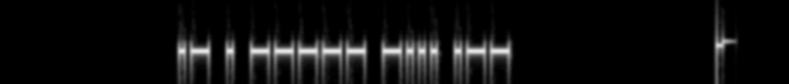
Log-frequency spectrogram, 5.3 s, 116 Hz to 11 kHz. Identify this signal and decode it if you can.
Morse code, heard as a keyed tone, about 30 wpm, 700 Hz. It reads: AE0BW
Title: USA Call Signs - 5 Characters - 2x Character Spacing - 30wpm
